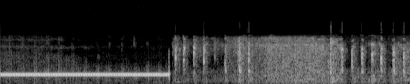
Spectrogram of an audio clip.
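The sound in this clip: An emergency dispatcher's callback line carries a steady, clear telephone tone for about a second and a half. It cuts off abruptly into a rapid series of sharp clicks, like keys being pressed.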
